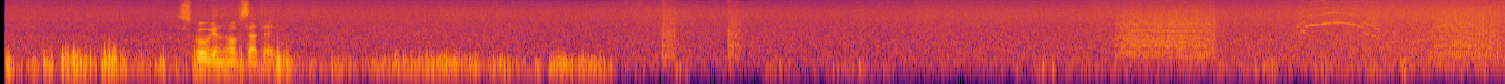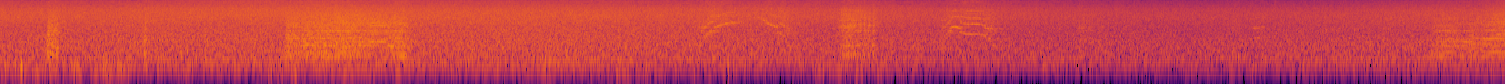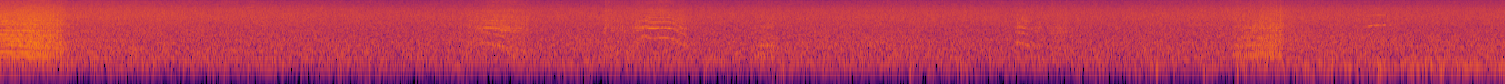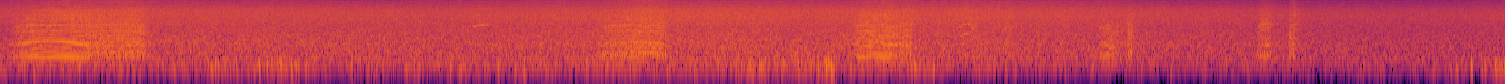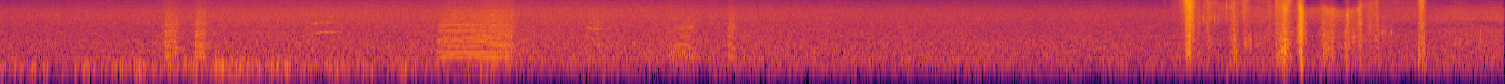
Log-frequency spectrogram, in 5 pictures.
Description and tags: windy forest
One morning I was walking my dog it was very windy. I heard a tree that had fallen several years ago, make a squeeky sound towards another tree. I used the sound on old footage on a wooden-boat.
windy-forest, windy-leaves, squeeky-tree, tree, squeeky, branches, norway, storm, leaves, oslo, hovseter, trees, wind, field-recording, nature-sounds, windy, nature, forest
